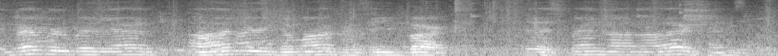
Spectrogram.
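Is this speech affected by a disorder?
Yes: ALS.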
